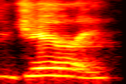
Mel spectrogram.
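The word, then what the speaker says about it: Gerry: That's Gary Jerry like Jerry or like a Jerry yeah yeah ask from Jerry yes she's saying yes okay so like Jerry I just saw it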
